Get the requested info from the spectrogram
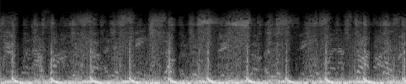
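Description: Hardcore techno with a fast, driving kick drum, about three kicks a second, each kick dropping sharply in pitch over a heavy bass.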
